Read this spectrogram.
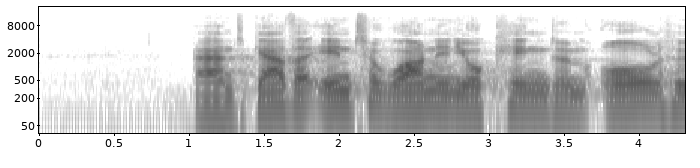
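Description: An elderly man chants prayers aloud into a microphone in a large echoing hall.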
